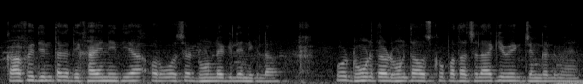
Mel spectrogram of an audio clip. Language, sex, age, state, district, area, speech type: Urdu, male, 18-30, Uttar Pradesh, Gautam Buddha Nagar, urban, spontaneous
